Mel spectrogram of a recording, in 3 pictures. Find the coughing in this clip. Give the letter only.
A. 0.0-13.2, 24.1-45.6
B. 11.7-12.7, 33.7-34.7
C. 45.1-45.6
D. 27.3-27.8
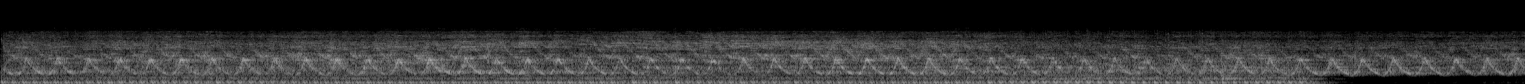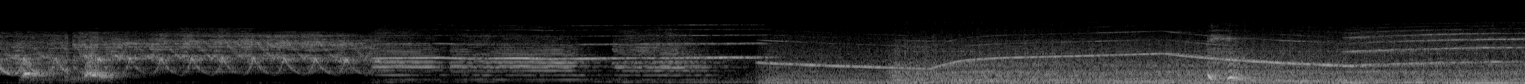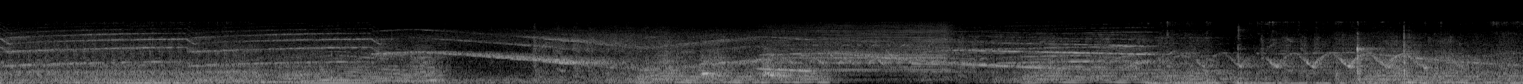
D.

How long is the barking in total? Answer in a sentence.
The barking can be heard for 2 seconds in total.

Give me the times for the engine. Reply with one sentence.
The engine can be heard from 0.0 to 13.2 s and from 24.1 to 45.6 s.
